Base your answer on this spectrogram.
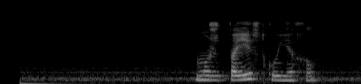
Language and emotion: Russian, neutral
